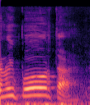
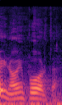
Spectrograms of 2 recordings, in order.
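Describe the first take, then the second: First: Agudo y fuerte, marcando "no importa"; recalcado fuerte. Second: Said in the usual way. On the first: Real, not acted. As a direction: golpear "no importa" con énfasis. Pastor recalca con fuerza. ("no importa" casi gritado)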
